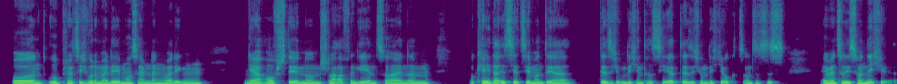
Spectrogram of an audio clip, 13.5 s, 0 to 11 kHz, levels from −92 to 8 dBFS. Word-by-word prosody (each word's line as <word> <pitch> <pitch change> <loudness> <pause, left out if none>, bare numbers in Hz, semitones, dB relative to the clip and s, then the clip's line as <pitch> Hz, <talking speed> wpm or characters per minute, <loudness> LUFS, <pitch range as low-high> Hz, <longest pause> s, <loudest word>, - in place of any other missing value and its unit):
Und, 110 0 +4
urplötzlich 120 +1 -1
wurde 120 0 +3
mein 120 -1 +1
Leben 125 0 +3
aus 125 -1 -1
einem 115 -1 -1
langweiligen, 115 -2 -1 0.5
ja, 110 -2 +1
Aufstehen 110 -2 +1
und 95 -1 +1
Schlafengehen 120 - -1
zu 120 -3 -6
einem, 110 -1 -1 0.5
okay, 135 +7 +2
da 110 -2 +2
ist 150 +1 +1
jetzt 105 -3 -2
jemand, 95 -1 +1
der 95 -6 -1 0.4
der 100 -1 +2
sich 100 +1 -6
um 100 0 -1
dich 95 -1 -4
interessiert, 105 - -2
der 100 -1 +2
sich 100 +2 -5
um 105 - -2
dich 110 0 -5
juckt. 170 -1 -3
Und 100 -1 -3
das 120 +4 -9
ist 160 0 -6 0.5
eventuell 125 0 +3
dieses 125 0 +1
mal 120 -1 +3
nicht 190 +7 +2
i - - -4
110 Hz, 170 wpm, -21 LUFS, 105-125 Hz, 0.5 s, Und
